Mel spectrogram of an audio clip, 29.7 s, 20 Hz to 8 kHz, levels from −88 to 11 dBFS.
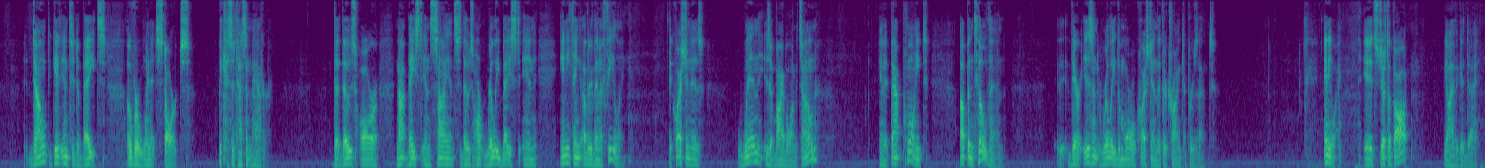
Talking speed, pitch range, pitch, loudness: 135 wpm, 95-115 Hz, 110 Hz, -23 LUFS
